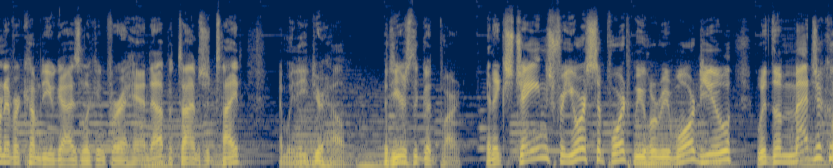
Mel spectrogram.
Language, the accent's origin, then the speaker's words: English; Florida, United States; I just saw it and it was my home state and I had to go with it.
